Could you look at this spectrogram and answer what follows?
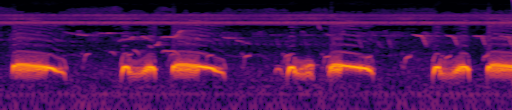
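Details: Lure spotted dove, freshly calling with energy to rile wild birds; loud, evenly spaced hollow coos alternating short doubled notes with longer down-slurred ones, with faint high chirps in the background.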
